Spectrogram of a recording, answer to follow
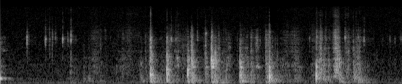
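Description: A run of light, irregular clicks and taps, most of them in the second half, as a car's plastic rear light unit is worked out of its mounting with a screwdriver once its two fixing screws are out.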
